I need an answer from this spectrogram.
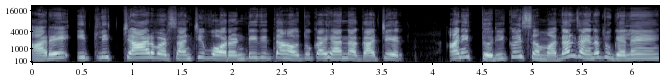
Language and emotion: Goan Konkani, angry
